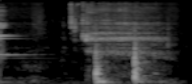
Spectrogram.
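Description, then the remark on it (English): Two quick clinks of glasses touching during a toast, moderately loud, each leaving a brief bright ring. Nobody speaks. “So here's to you and me. Cheers.”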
